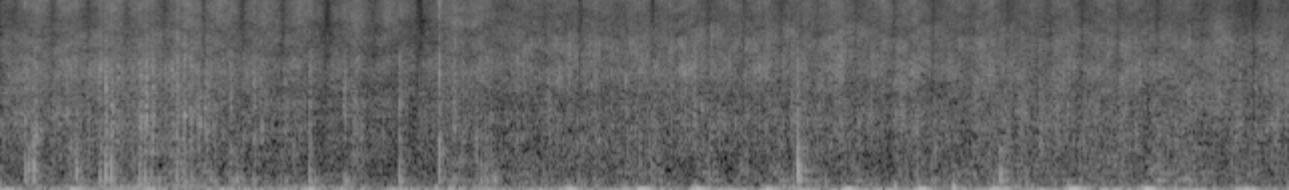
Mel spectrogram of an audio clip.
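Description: Cloth pad rubbing Danish oil into a wooden workbench top: a soft rubbing swish in quick back-and-forth strokes.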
